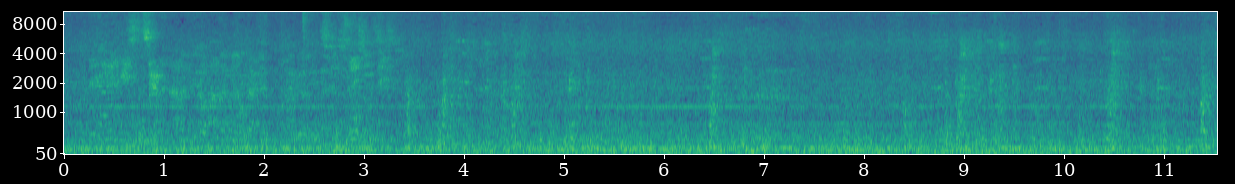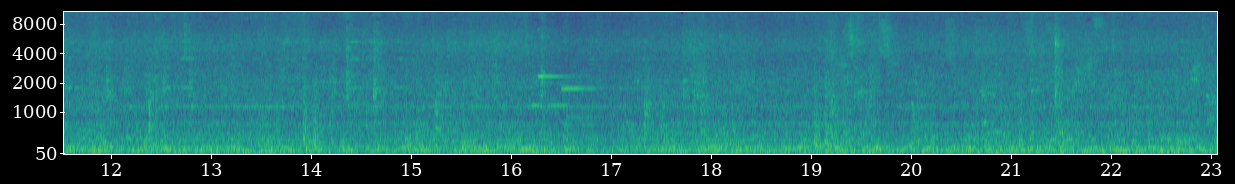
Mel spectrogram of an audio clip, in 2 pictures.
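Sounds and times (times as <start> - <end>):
train low rumble: 0.0 - 23.0.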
